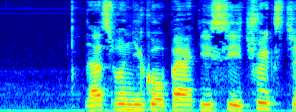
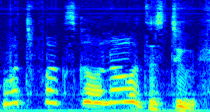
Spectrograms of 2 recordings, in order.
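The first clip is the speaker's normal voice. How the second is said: baffled reaction; 7 dB quieter than usual. Retold or imitated. Own baffled reaction to scene.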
